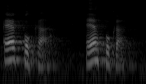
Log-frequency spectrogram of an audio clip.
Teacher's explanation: Época, o E é a sílaba tônica, é a antepenúltima, a proparoxítona.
